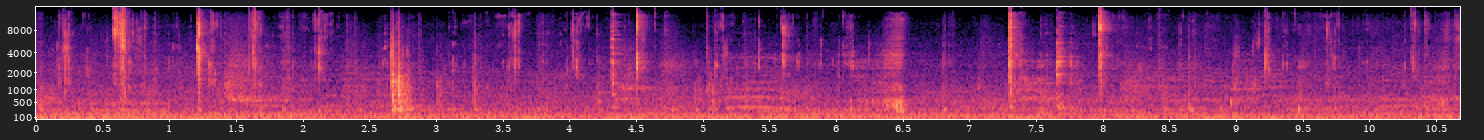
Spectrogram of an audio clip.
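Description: Chewing and biting of raw crab with papaya salad, with many sharp, irregular crunches of crab shell.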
